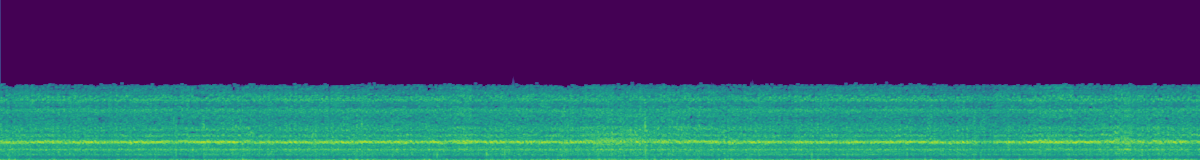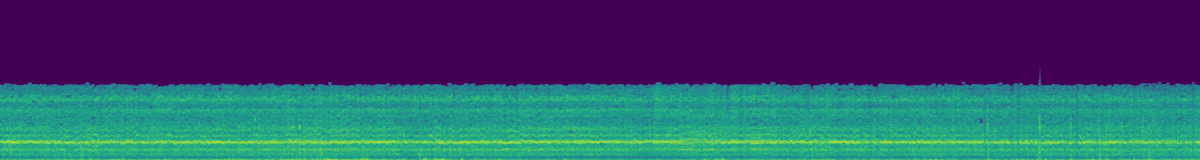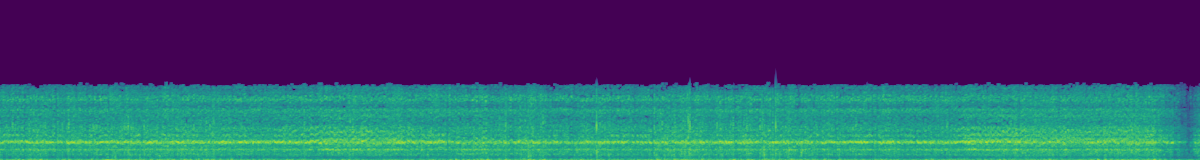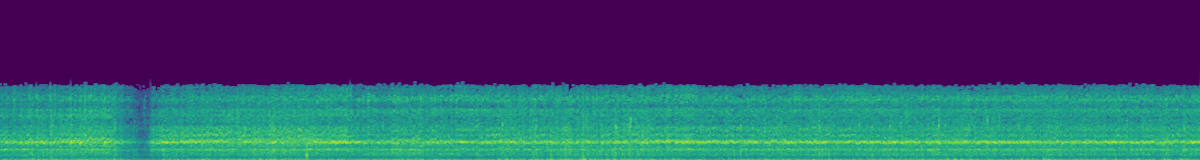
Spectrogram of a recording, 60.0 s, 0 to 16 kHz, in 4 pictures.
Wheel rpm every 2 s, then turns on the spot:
160, 160, 160, 160, 160, 160, 160, 160, 160, 160, 160, 170, 160, 160, 160, 160, 160, 160, 170, 160, 160, 160, 110, 130, 160, 160, 160, 160, 160, 160.
none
